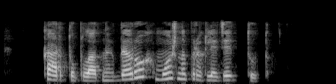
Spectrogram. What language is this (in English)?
Belarusian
